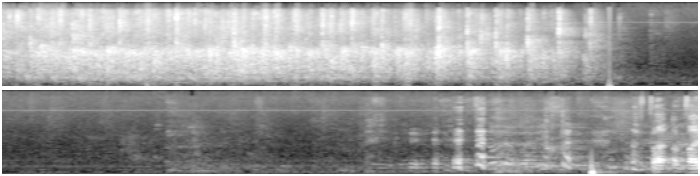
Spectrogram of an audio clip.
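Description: An audience applauds at the close of a talk at a citrus-growing field day: dense, steady clapping for about six seconds that stops abruptly, followed by a quiet room with faint rustling and a few soft knocks.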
